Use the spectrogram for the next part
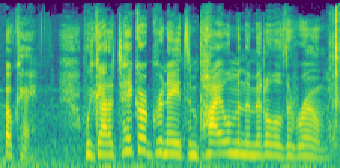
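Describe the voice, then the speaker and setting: A woman's voice: a little high, fast, slight background noise, lightly acted. A young woman playing a determined, merciful squad leader who gives earnest, firm orders in a radio drama. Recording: radio drama with loud action sound effects.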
